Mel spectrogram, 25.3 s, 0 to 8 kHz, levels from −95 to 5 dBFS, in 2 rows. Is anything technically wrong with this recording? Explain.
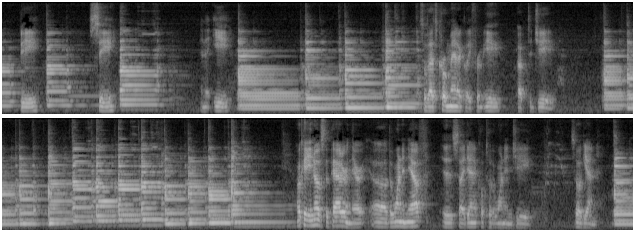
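No, nothing technical stands out here; it all sounds steady and intact, with no problems to flag.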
